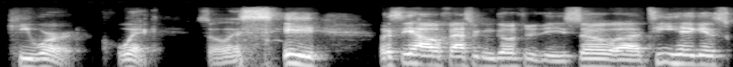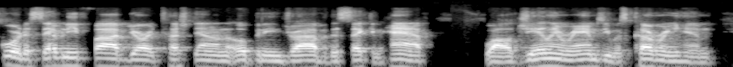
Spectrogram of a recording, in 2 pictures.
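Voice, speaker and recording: A podcast host with a lowish voice keeps a casual sports show moving, steering through segments in a playful, teasing manner. He speaks fairly quickly.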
